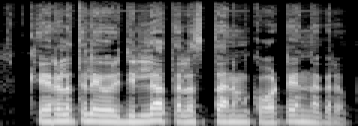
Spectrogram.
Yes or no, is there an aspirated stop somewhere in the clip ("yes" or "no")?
yes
